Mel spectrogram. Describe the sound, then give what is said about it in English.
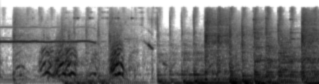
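Doberman dogs barking, a run of sharp, fairly loud barks and yips that carries into a dense, noisy stretch of continued barking and commotion. “while the dogs are distracted, barking away at a different section of the wall”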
